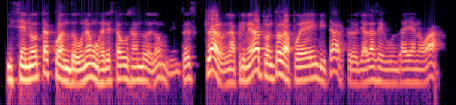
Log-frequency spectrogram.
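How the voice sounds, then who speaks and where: Delivered at a very fast pace with hardly any pauses, the speech shows ordinary pitch variation. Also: man, medium pitch for a man. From Colombia. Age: 40s. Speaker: civil engineer and personal development coach. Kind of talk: casual interview chat. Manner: halting.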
